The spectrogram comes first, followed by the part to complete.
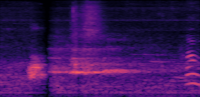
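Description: A short animal call about a second in: a sharp, shrill burst with a brief steady tone.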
